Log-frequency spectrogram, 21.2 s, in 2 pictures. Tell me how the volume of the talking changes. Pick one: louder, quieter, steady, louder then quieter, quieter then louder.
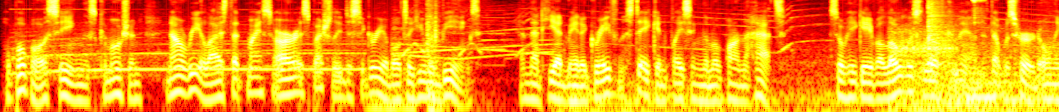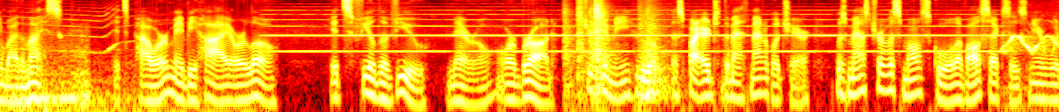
steady.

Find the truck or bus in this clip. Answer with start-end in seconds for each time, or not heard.
8.8-11.5.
